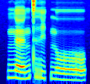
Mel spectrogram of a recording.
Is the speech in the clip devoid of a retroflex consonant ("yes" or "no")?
yes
